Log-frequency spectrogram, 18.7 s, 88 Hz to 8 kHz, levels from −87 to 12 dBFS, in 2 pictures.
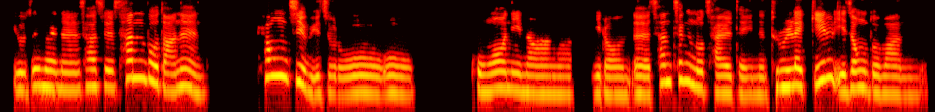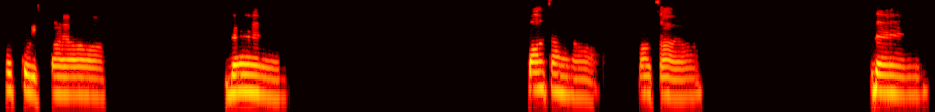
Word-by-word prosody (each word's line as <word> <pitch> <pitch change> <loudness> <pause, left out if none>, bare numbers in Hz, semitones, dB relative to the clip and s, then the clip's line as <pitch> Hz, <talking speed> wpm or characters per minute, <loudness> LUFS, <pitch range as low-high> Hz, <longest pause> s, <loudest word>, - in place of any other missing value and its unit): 요즘에는 220 -1 +1
사실 245 +1 -1
산보다는 245 - +2 0.6
평지 360 -6 +5
위주로 185 0 -3
오 190 -1 0 0.6
공원이나 210 -1 0 0.6
이런 180 -2 -2
예 185 -1 +3
산책로 295 - +1
잘 190 -2 0
돼 180 -1 -3
있는 180 0 -6
둘레길 255 +8 +4
이 200 - +4
정도만 190 -6 -1 0.2
걷고 210 -2 0
있어요. 180 -1 -2 1.2
네. 195 -4 +2 2.5
맞아요. 200 -6 -1 0.4
맞아요. 180 -1 -5 1.7
네. 190 -3 0
195 Hz, 160 characters per minute, -23 LUFS, 180-230 Hz, 2.5 s, 평지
